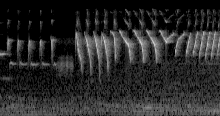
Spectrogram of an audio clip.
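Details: Canary song beginning with soft spaced two-tone chips, then bursting into loud repeated steep downward sweeps that quicken into a fast series of high slurred notes.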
